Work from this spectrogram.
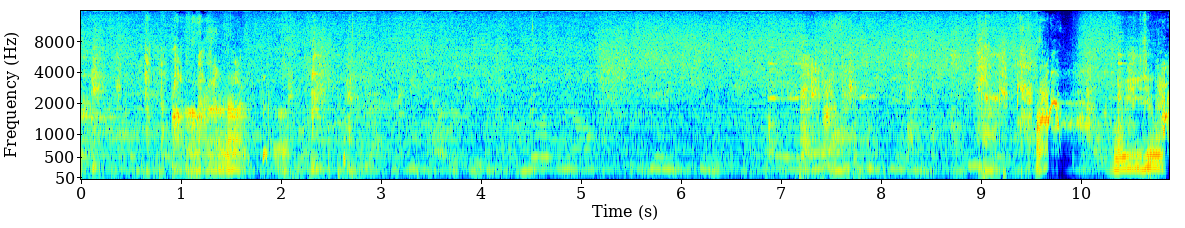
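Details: Pomeranian puppy going crazy indoors, letting out short sharp yips and barks in quick irregular bursts, with pauses between flurries and human voices mixed in.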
